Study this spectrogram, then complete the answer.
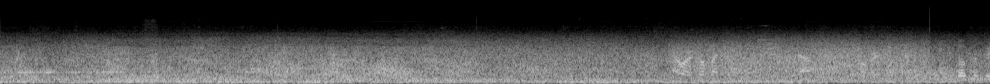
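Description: A jet airliner at LAX roars steadily through takeoff, a loud, continuous engine rumble with wind buffeting, heard close and sustained under intermittent radio chatter.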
